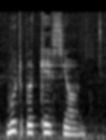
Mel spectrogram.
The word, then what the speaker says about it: multiplicación: In Spanish, it's pronounced multiplicación.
